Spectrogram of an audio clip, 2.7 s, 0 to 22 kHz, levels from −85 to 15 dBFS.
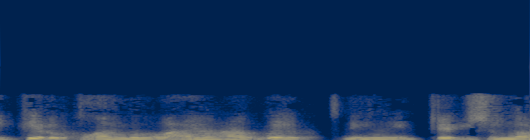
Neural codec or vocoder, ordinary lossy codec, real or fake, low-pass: codec, 16 kHz, 0.5 kbps, FreqCodec, smaller model; MP3, 32 kbps; fake; 7.2 kHz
